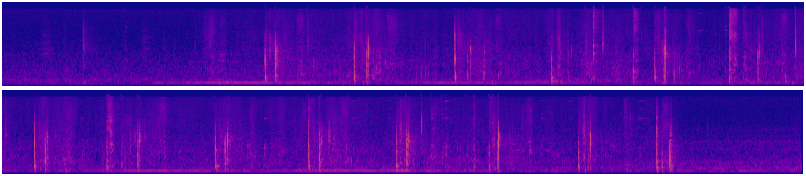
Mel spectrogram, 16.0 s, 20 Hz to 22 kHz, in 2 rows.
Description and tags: Recording of footsteps of a male walking on a tile floor wearing hard rubber slippers. Some background noise.
recording path: sanken cs2 - Zoomf8
Steps, floor, footsteps, inside, shoes, slippers, tile, tiles, walk, walking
